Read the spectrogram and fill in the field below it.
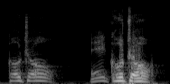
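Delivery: a hint of Coach O's voice; lightly voiced Cajun coach greeting; mild Coach O rasp; Coach O impression. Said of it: "I can't even do my Coach O".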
